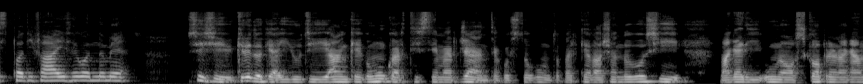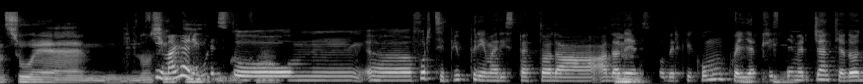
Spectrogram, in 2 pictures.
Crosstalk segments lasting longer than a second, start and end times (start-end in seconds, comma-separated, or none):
10.0-11.4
